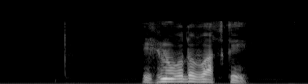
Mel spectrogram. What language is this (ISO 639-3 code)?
sat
